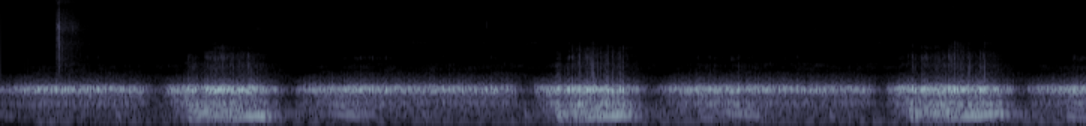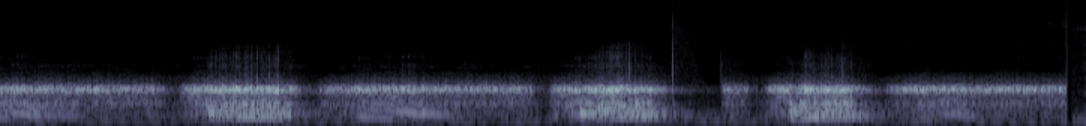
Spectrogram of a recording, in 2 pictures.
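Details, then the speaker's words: Stridor in croup, an upper airway infection: harsh, high-pitched whistling breath sound with rapid breathing from a narrowed upper airway. "Group में तो उसमें यहां पर यह वाला साउंड सुनाई पड़ता है स्टेटस साउंड है वह कुछ इस तरह पड़ता है"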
